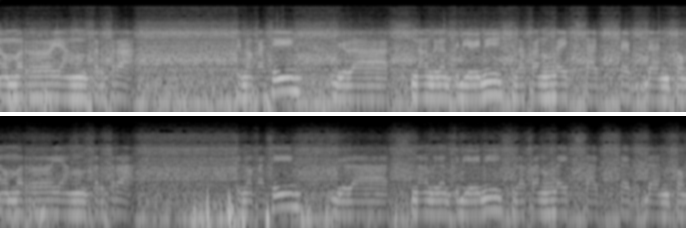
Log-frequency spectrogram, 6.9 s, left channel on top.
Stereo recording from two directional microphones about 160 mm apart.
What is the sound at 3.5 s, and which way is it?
Speech, 5° right (ahead or behind).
